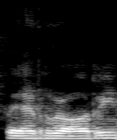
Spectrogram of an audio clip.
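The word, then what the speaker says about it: Ferrari: برای ما مثال میزد در زبان ایتالی یایی فراری فراری نامیده میشه برای اینکه تشدید هاش خونده میشه و کمی قوی‌تر و اینتنس تر تلفظ میشه به چه دلیل به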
